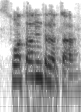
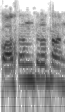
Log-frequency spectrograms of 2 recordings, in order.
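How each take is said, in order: First: The first vowel is a short 'a' sound. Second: The first vowel is a long 'aa' sound. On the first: The speaker calls it right. "প্রথমটায় আকার নেই" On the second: The speaker calls it wrong. "স্বাতন্ত্রতা নয়"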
